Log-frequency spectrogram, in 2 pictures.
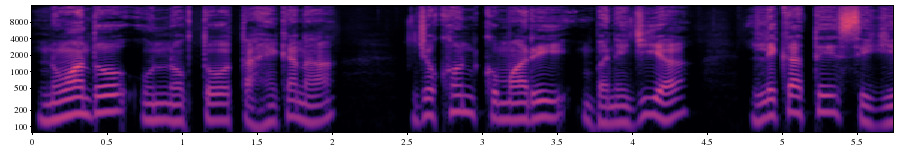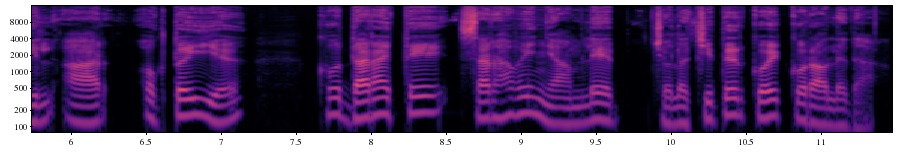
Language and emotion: Santali, neutral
